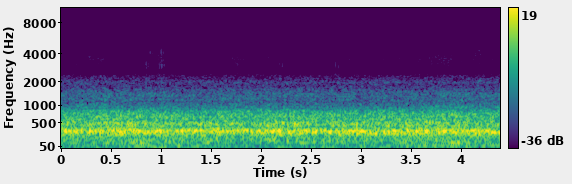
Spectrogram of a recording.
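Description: Steady road and engine noise inside a moving car's cabin, an even drone with a constant low hum.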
